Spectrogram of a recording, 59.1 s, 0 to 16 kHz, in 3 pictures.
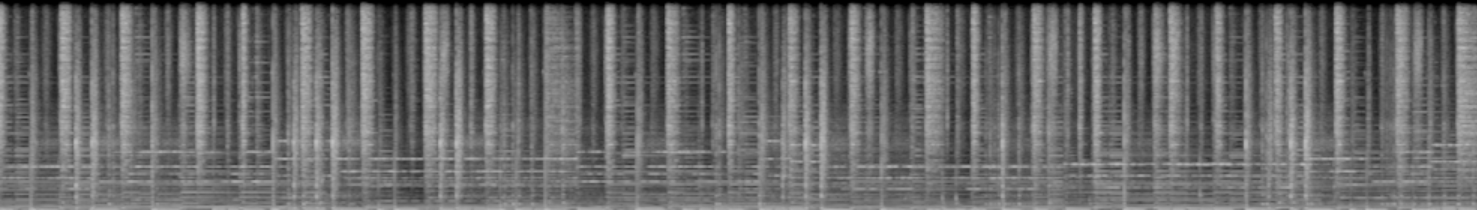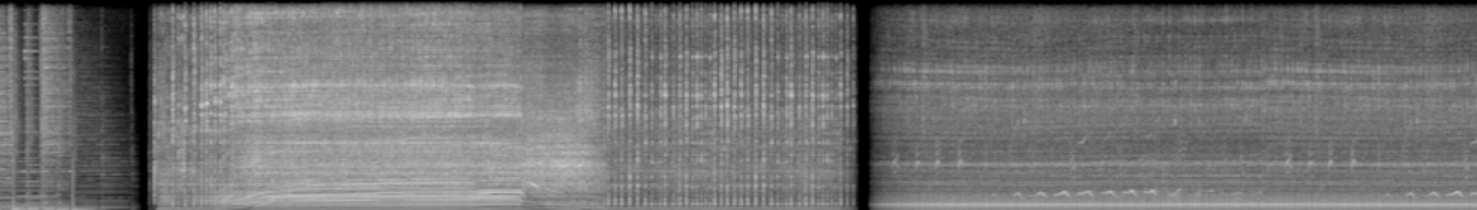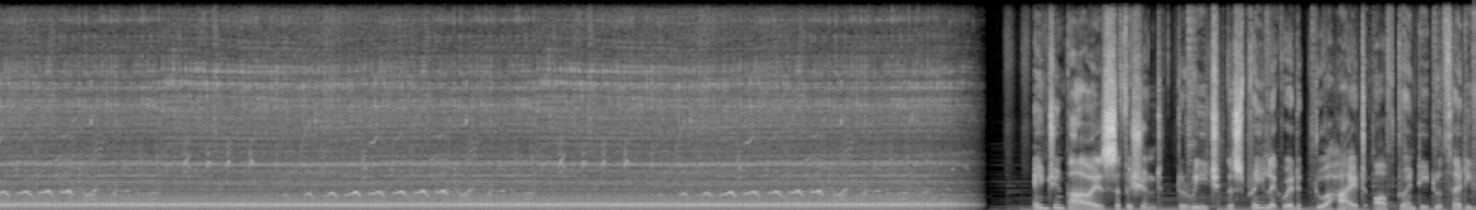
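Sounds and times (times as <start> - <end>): small engine revving: 21.8 - 52.6
faint rising chirps: 32.1 - 51.8.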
